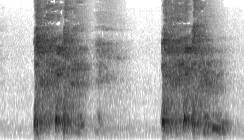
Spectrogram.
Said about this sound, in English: I'm so sorry. You might have to cut my coughing out. I literally can't.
